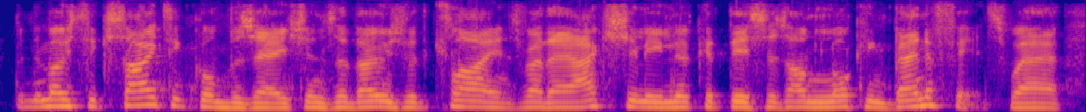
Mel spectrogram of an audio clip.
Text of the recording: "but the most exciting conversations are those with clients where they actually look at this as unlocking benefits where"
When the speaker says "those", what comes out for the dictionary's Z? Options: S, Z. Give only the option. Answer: Z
